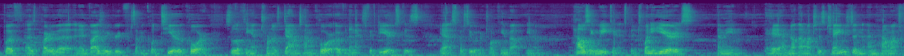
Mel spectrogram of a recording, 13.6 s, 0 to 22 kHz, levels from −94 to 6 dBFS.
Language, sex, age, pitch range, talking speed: English, male, 20-39, 85-105 Hz, 230 wpm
